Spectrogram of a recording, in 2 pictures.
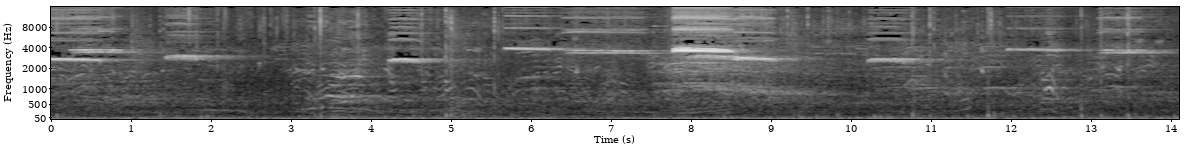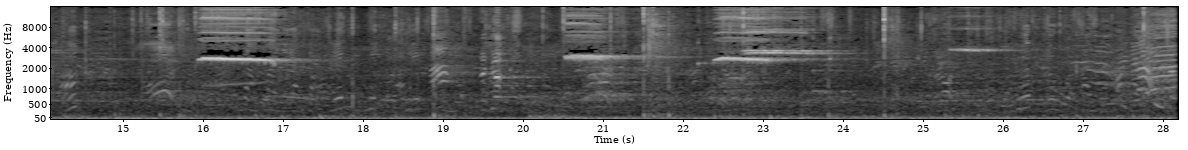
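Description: Indoor women's air volleyball rally: many short high squeaks and scattered knocks of play on the court, with players' voices, in a large echoing sports hall.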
